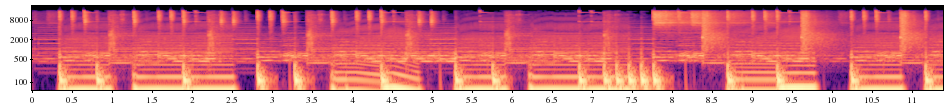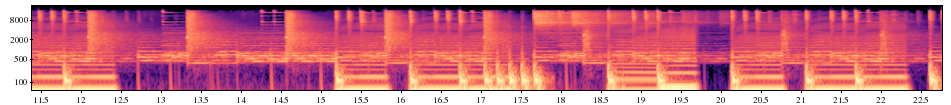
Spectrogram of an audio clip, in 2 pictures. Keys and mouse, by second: 1.6-4.5 drag, 4.7 ctrl+z, 5.3 Tab, 6.6 a, 7.1-9.7 drag, 9.8 ctrl+z, 9.9 ctrl+z, 10.2 ctrl+z, 11.1 Tab, 11.6 Tab, 12.1-12.6 middle drag, 13.6 ctrl+i, 14.8 h, 15.6 click, 16.3 KP_7, 17.0 Tab, 17.6-21.1 drag, 21.6 Tab.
